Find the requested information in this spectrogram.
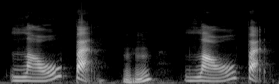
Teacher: So notice that the first word becomes second tone and the second word stays the third tone.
